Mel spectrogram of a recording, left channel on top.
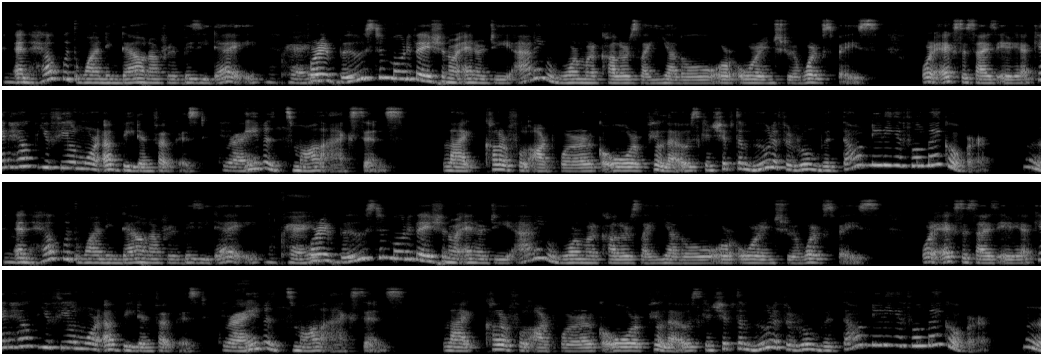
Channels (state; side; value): normal; both; correlation 0.20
